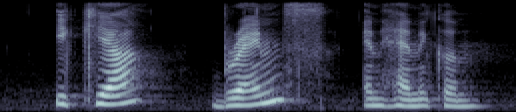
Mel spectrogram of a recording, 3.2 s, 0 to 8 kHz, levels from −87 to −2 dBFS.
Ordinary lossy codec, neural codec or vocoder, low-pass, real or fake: none; none; 7.2 kHz; real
